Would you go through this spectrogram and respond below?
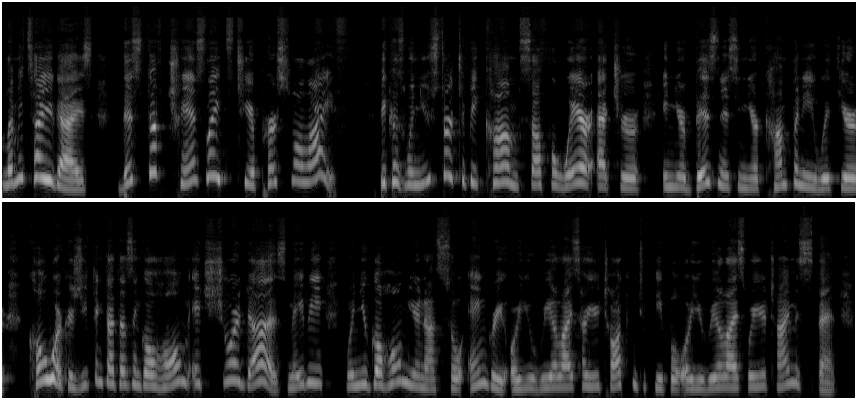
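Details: Adult woman; normal speech.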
